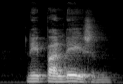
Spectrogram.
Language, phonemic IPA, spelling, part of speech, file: Dutch, /ˌnepaˈlezə(n)/, Nepalezen, noun, Nl-Nepalezen.ogg
- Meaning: plural of Nepalees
